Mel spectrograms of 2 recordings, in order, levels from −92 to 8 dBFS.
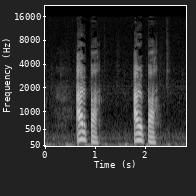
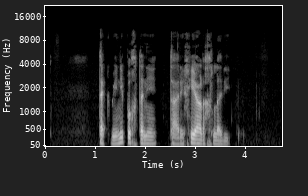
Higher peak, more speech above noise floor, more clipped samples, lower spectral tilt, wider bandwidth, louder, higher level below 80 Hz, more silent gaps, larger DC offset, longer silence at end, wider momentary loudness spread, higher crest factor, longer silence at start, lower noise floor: about the same, 0 dBFS vs 0 dBFS; second, 36 dB vs 50 dB; neither; about the same, -6 dB/octave vs -6 dB/octave; first, 15 kHz vs 10.5 kHz; first, -18 LUFS vs -21 LUFS; about the same, -50 dBFS vs -52 dBFS; neither; neither; second, 0.6 s vs 1.1 s; second, 9 LU vs 18 LU; about the same, 20 dB vs 24 dB; second, 0.65 s vs 1.1 s; second, -52 dBFS vs -71 dBFS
